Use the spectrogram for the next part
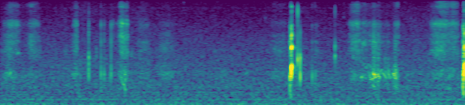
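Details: Recorded with a Flip Video camera: a quiet room with soft breathing and a couple of brief, sharp hiccup sounds; hiccups.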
